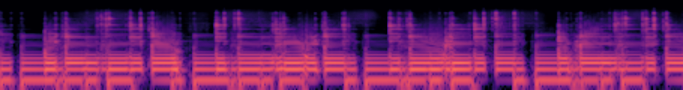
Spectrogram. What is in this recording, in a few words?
Delay, Bass; Effected; Bass X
